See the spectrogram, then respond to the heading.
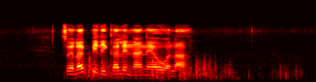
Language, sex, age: Southern Sotho, male, 26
